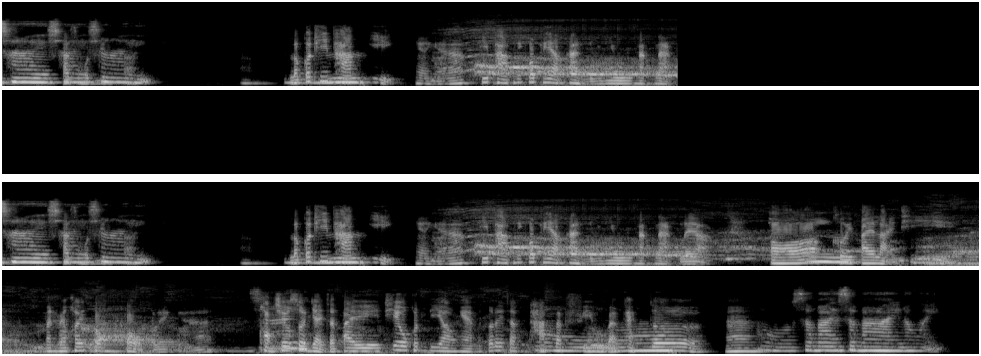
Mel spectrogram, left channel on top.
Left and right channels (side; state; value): left; drops out; at 6.8 s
